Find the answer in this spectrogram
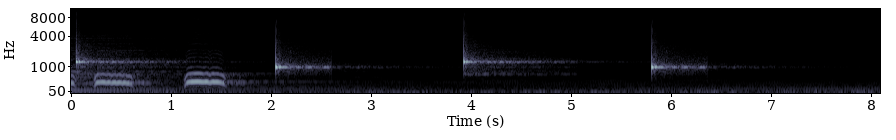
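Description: An owl hooting twice, each hoot rising, holding and falling in pitch, as a sound effect. Then three soft chime notes about two seconds apart, each struck and ringing out.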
